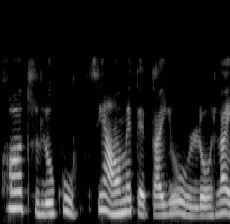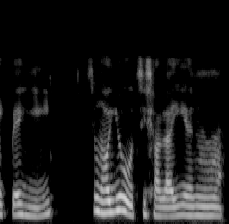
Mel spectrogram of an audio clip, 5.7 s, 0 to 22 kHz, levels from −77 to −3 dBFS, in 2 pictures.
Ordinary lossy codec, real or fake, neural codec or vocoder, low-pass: none; fake; codec, 16 kHz, 4 kbps, X-Codec, HuBERT features, trained on balanced general audio; none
